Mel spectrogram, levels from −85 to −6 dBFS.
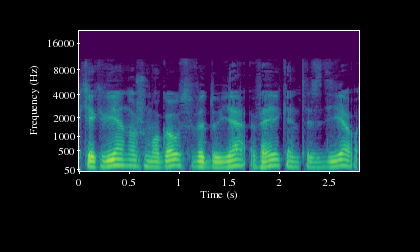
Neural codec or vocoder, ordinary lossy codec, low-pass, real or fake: none; AAC, 32 kbps; 10.8 kHz; real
